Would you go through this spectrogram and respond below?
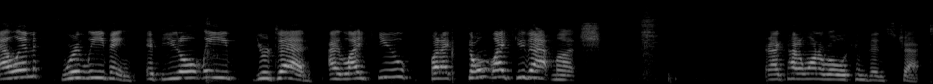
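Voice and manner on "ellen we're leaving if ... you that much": shouted, yelling, raised voice. Voicing a character urging another to leave: yelling at ellen. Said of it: "I'm going to yell at Ellen".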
